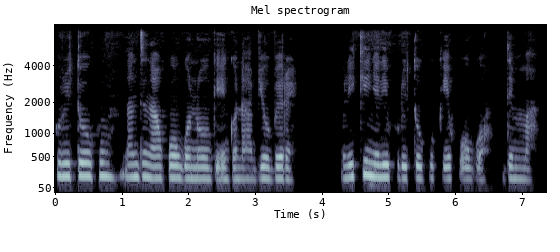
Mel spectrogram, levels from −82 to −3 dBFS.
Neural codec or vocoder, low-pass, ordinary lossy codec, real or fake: none; 7.2 kHz; none; real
